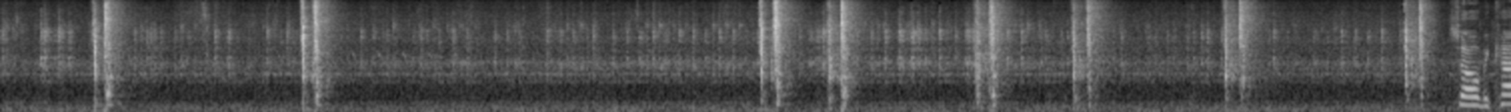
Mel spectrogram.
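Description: A staple gun snaps sharply into wood several times.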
